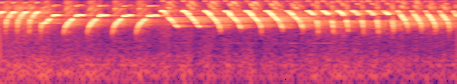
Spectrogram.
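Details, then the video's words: Canary song for tutoring young birds: a few slow downward-slurred chirps and high whistles, then a dense, fast trill of falling notes running to the end. "Burung Kenari GACOR Cuit Cuit EMOSI‼️Pancingan Kenari Paud Belajar Bunyi, Terapi AMPUH Kenari Macet"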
